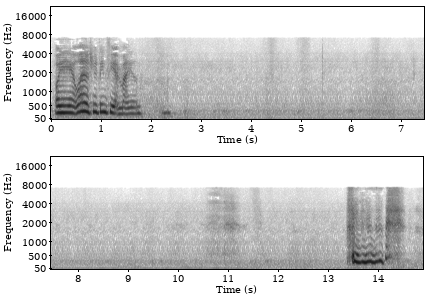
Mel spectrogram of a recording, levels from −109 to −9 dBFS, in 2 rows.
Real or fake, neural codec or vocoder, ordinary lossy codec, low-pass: fake; codec, 16 kHz, 1 kbps, FunCodec, trained on LibriTTS, 50 frames a second; MP3, 32 kbps; 7.2 kHz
